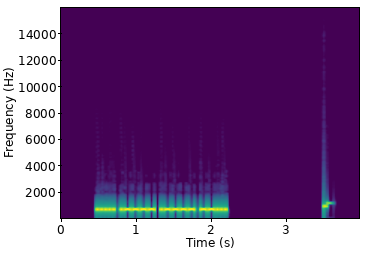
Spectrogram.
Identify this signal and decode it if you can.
Morse code, heard as a keyed tone, about 44 wpm, 700 Hz. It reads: 5117
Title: Numbers - 4-Digit 45wpm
